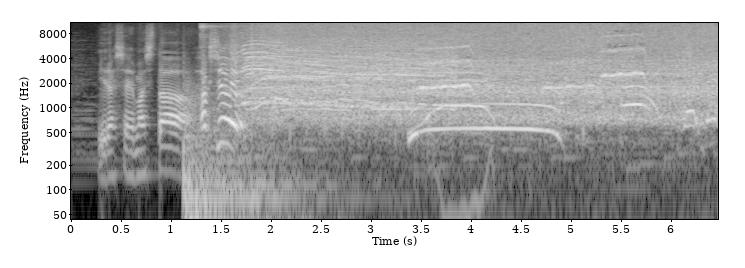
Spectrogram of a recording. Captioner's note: applause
